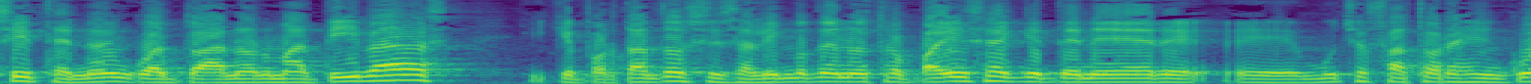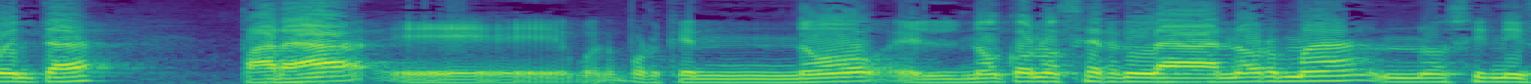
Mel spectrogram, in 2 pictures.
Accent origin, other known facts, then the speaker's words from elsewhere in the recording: Spain; nosotros como españoles, ¿qué norma debemos cumplir cuando viajamos por el extranjero? La de nuestro país, la de España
